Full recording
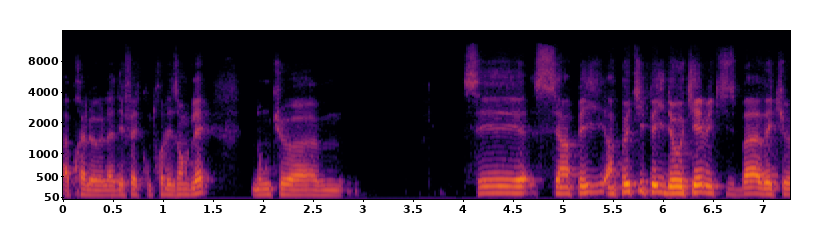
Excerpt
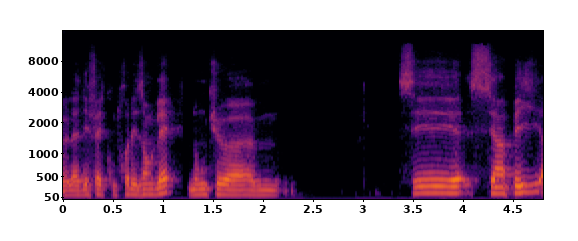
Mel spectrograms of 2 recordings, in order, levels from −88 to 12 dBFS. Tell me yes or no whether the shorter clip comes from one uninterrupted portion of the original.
no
